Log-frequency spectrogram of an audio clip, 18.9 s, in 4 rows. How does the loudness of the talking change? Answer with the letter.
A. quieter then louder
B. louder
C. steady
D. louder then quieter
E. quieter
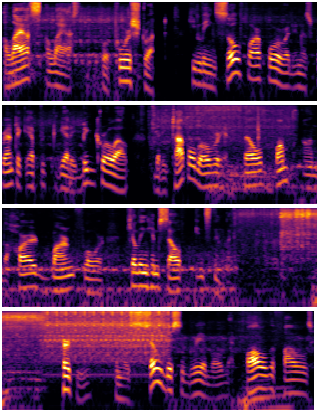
C.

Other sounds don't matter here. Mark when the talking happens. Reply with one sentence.
You can hear the talking from 0.0 to 12.9 s and from 15.1 to 18.8 s.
